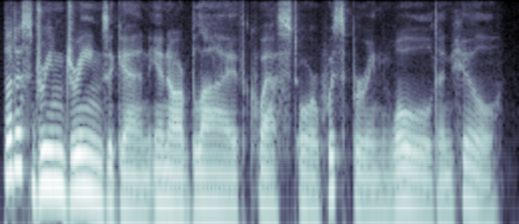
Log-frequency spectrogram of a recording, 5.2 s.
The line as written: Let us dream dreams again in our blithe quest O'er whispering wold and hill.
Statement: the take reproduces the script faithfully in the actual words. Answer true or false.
true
